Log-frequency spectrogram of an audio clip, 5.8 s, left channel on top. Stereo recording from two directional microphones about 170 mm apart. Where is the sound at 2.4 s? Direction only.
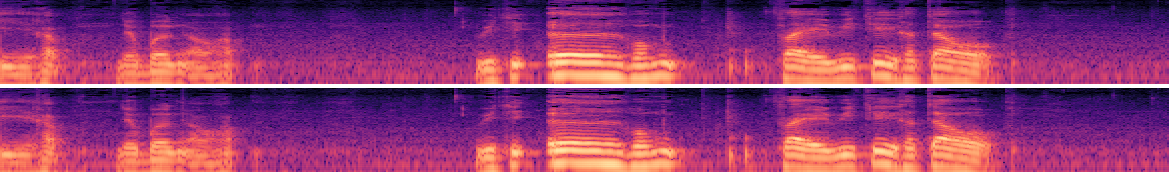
5° left (ahead or behind).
